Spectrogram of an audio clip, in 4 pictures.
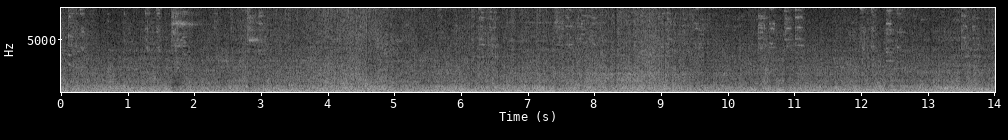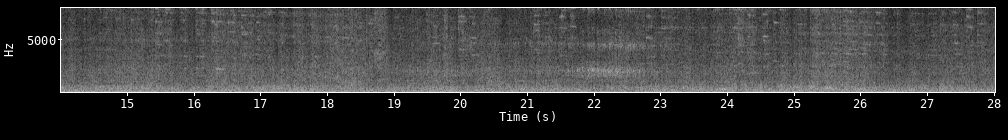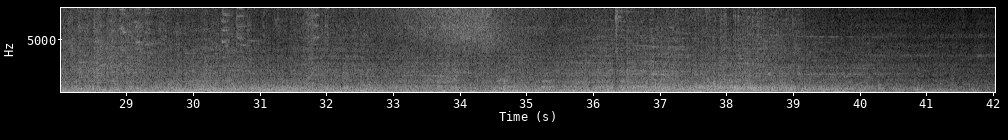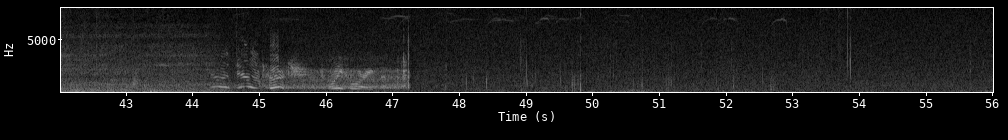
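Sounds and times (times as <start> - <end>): train wheels clicking over rail joints: 0.0 - 32.6
wheel squeal: 21.5 - 22.9.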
